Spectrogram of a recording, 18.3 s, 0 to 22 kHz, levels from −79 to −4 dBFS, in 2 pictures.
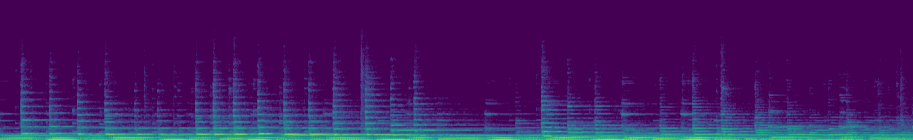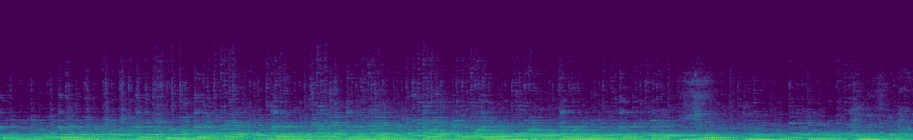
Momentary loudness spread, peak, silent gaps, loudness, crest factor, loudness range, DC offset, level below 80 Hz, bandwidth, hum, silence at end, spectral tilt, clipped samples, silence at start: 6 LU; -6 dBFS; none; -22 LUFS; 16 dB; 3 LU; under 0.1%; -36 dBFS; 9.4 kHz; none; 0 s; -8 dB/octave; under 0.1%; 0 s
